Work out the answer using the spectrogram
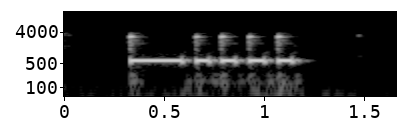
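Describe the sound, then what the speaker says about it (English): Morse code for the numeral six, a clean beeping tone: one long dash followed by four quick short dits in even rhythm, crisp and isolated against quiet. "A six is da-di-di-di-dit."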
